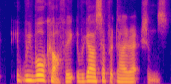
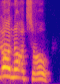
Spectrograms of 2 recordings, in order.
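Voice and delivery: higher, lightly imitated famous comedian; Billy Connolly; 9 semitones higher than usual. Famous comedian waving away a fan's apology, lightly imitated. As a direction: brush off the apology with a hint of his voice. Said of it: "He goes".

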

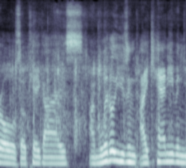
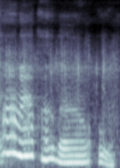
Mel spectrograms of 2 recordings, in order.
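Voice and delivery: usual speaking voice

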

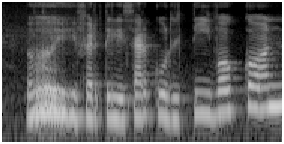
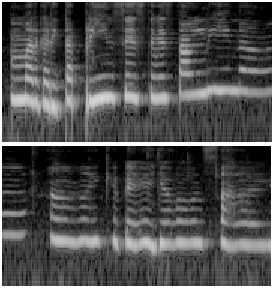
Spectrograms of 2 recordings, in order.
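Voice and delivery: adoring coo; 8 semitones higher, slower than usual. Real, not acted. Player complimenting a dressed-up pet, high adoring coo. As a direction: coo slowly over adorable pets. Gushing over dressed animals.

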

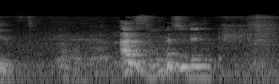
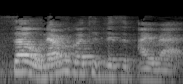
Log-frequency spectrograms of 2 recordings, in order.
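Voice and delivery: loud announcement; 9 dB louder than usual. Real, not acted. Announcing next guidebook chapter.

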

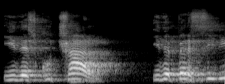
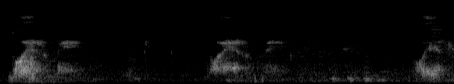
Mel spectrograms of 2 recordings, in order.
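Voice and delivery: fading, spaced-out whisper; hypnotic whisper; 7 semitones higher, 26 dB quieter, much slower than usual. Acted. Angel putting the man to sleep for good, whispering. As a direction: whisper it as a lulling command, ever fainter.

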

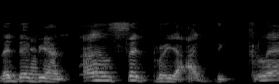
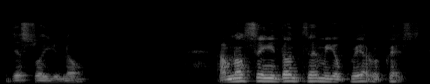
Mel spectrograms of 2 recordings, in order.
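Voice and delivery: ordinary talk

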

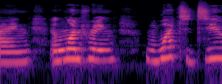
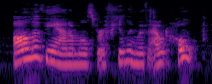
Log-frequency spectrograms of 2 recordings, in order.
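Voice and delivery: ordinary delivery

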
